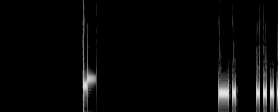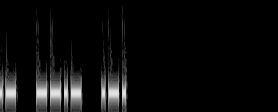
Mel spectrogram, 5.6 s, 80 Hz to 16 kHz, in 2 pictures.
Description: Morse code, heard as a keyed tone, about 36 wpm, spaced as for 25 wpm, 700 Hz. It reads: N4QR
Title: USA Call Signs - 2x Character Spacing - 35wpm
